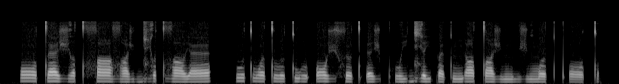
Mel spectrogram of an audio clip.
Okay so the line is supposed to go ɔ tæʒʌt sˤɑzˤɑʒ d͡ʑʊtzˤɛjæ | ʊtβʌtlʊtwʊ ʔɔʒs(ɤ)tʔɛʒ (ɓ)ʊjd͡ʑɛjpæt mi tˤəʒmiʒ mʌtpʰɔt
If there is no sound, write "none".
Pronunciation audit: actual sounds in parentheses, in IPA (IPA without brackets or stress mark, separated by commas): ə˞, pʰ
